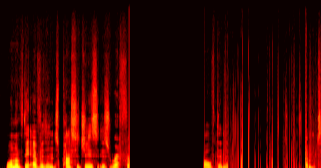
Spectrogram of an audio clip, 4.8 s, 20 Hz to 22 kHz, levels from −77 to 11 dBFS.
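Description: An audio dropout to silence runs from 1.94 s to 3.06 s, taking out about 1.13 s of the speech. The signal stops abruptly mid-flow and is replaced by silence, with no room tone or hiss underneath, before resuming just as suddenly. That dead-flat gap suggests the input was cut off upstream, likely a disconnected or muted source, while recording carried on writing silence. Whatever was said during that stretch is lost.

An intermittent contact fault begins at 3.18 s and continues to the end of the clip. A loose plug or cable breaks the connection, leaving the line open for about 1.18 s in total across this section. The speech cuts in and out with crackles at each break, and while the contact is open faint hiss remains, not the complete silence of the earlier dropout.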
